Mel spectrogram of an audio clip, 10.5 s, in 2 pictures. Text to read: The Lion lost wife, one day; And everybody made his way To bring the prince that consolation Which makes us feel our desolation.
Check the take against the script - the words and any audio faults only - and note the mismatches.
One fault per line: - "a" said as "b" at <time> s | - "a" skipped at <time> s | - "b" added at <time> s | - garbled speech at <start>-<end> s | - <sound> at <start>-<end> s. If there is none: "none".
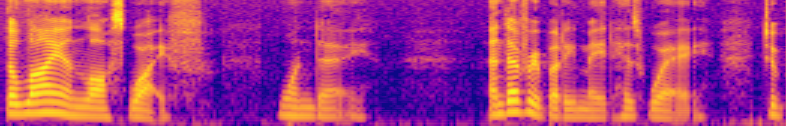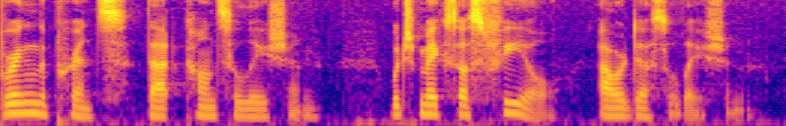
none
